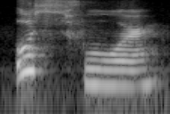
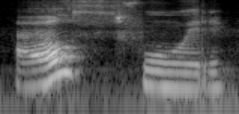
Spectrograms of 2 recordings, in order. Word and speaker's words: عصفور: Now, there is a common mistake that other students make when they pronounce the ain sound in a word. They make it more like an a sound, the alif sound. So it's not usfur, usfur, or inab, or ain. It's عصفور, عنب, عين.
